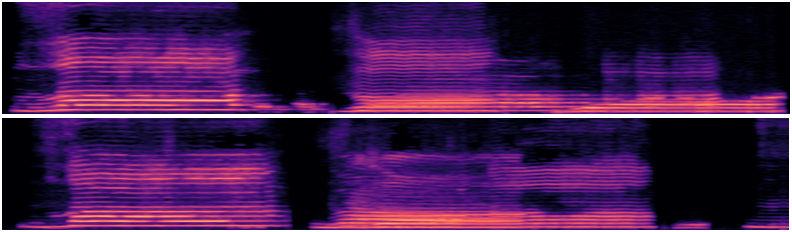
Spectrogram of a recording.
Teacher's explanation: জিহ্বার আগা সামনের উপরে দুই দাঁতের আগার সাথে লাগিয়ে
